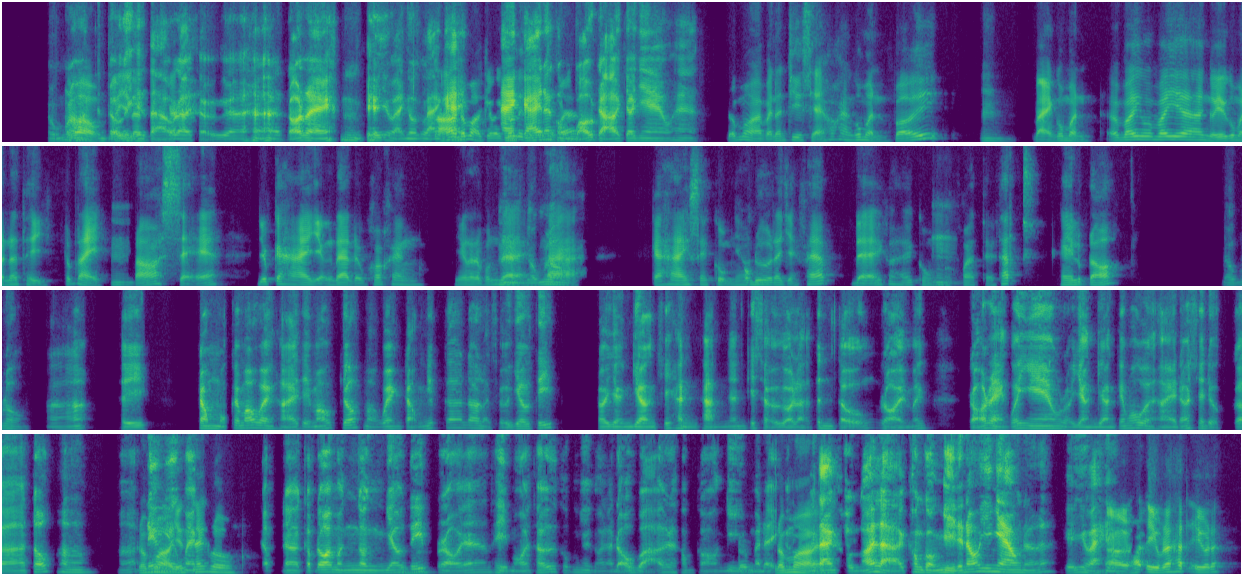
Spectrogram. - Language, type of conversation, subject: Vietnamese, unstructured, Theo bạn, điều quan trọng nhất trong một mối quan hệ là gì?
- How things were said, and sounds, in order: laugh; tapping; laughing while speaking: "vậy"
